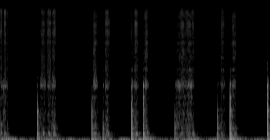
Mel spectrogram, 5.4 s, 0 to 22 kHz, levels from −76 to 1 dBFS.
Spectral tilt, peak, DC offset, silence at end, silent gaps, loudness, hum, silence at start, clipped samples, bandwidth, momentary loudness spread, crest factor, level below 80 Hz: -4 dB/octave; -14 dBFS; under 0.1%; 0 s; none; -46 LUFS; none; 0 s; under 0.1%; 16.5 kHz; 15 LU; 30 dB; -50 dBFS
